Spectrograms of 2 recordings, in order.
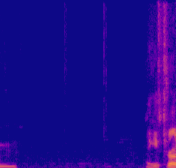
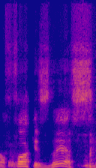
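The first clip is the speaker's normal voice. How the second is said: high, soft bewildered question; lost newcomer looking around, pitched up; 6 semitones higher, 6 dB quieter than usual. Retold or imitated. Retelling the wrestler's confusion, soft and high. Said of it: "he's just looking around like".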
